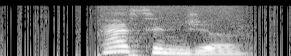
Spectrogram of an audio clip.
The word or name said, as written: passenger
